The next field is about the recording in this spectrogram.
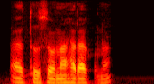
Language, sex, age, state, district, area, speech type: Santali, male, 30-45, West Bengal, Purulia, rural, spontaneous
